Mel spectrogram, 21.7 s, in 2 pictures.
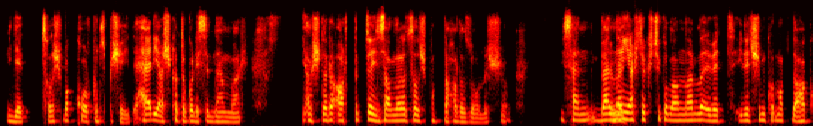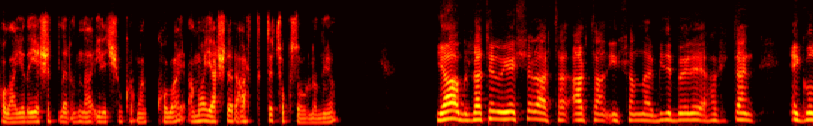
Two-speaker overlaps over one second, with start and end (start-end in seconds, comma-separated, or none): none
